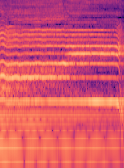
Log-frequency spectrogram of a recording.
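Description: A male singer in the female soprano range holds one long, high operatic note, reached by a quick slide up right at the start, over a sustained low accompaniment.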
